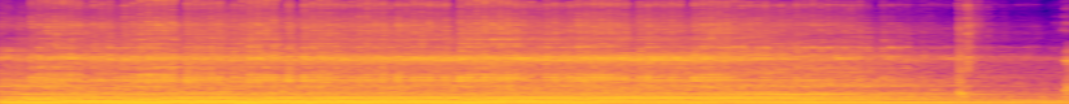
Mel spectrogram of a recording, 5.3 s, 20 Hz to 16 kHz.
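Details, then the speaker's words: Onboard generator on a 2009 Workhorse W62 Snap-On truck, just started with shore power unplugged; steady even drone with constant mid-pitched hum, no knocks or misses; normal running. "Okay, and then you just hit start. The generator is on and running. You hear it right out here."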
